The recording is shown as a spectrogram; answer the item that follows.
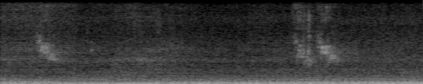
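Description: Steady low rumble heard inside a car, with a few short, high bird chirps: one just after the start and two close together near the end.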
